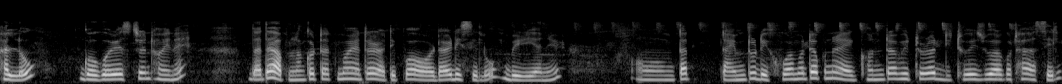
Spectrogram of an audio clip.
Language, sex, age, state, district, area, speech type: Assamese, female, 18-30, Assam, Sivasagar, rural, spontaneous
